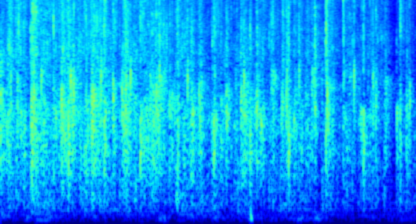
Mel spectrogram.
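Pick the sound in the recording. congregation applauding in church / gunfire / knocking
congregation applauding in church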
